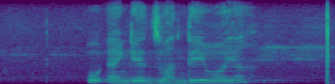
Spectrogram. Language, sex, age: Venda, female, 23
